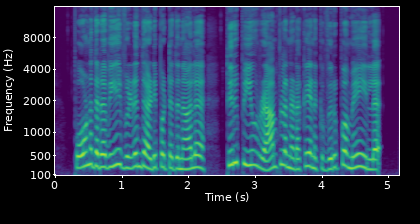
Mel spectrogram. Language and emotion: Tamil, fearful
